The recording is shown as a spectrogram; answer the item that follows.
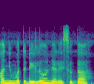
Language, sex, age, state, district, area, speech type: Nepali, female, 18-30, West Bengal, Darjeeling, rural, spontaneous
